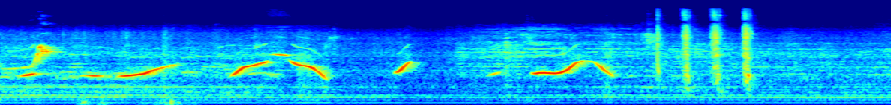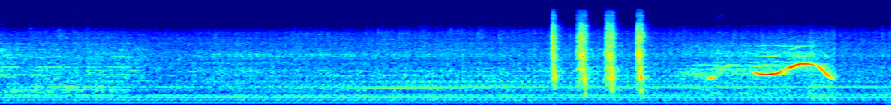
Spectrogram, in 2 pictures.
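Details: A green rose-ringed (ringneck) talking parrot gives clear, looping whistled phrases, rising and falling, with a few sharp clicks between them and a steady indoor hum behind.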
